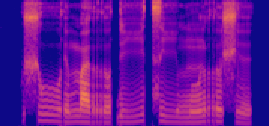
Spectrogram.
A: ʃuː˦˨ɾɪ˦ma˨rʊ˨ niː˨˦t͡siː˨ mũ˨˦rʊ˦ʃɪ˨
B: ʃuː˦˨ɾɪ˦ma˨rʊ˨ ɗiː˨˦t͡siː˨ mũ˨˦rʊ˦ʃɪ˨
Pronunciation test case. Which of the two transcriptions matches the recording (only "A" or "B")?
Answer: B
